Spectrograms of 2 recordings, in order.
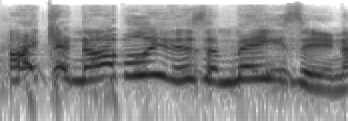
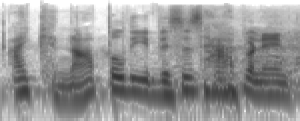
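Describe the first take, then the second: First: High, loud burst of disbelief; loud amazement. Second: Quick, softer stunned aside; muted disbelief. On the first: Companion watching a waitress accept prayer, exploding in amazement. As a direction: explode in hammed-up astonishment. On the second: Companion watching a waitress accept prayer, muted disbelief. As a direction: say it quickly under your breath. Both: Retold or imitated.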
